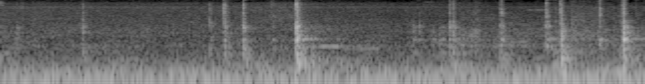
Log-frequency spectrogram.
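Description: Sharp metallic clicks and taps as the resaw's blade guide hardware is handled and adjusted: one loud click a little past two seconds in, then a quick run of lighter clicks near the end. A steady low hum runs underneath.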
